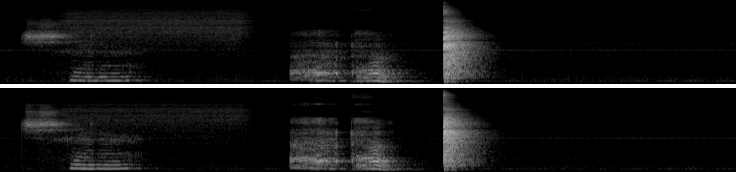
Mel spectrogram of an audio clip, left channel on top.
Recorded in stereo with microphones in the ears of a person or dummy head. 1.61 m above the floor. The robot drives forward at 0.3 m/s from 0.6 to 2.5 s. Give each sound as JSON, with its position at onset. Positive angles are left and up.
{"t": 0.2, "sound": "a woman speaking", "side_deg": -60, "distance_m": 1.1}
{"t": 2.9, "sound": "a cough", "side_deg": -70, "distance_m": 0.7}
{"t": 4.4, "sound": "a clap", "side_deg": -20, "distance_m": 1.0}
